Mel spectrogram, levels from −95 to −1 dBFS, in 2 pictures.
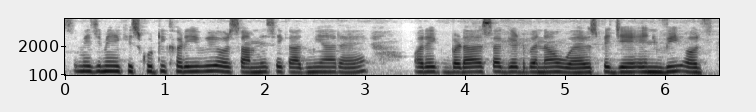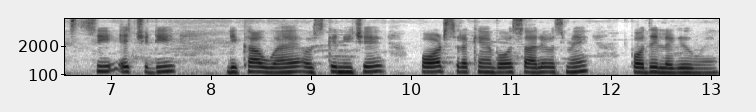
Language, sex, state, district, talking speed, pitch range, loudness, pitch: Hindi, female, Chandigarh, Chandigarh, 205 wpm, 200-220 Hz, -17 LUFS, 205 Hz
